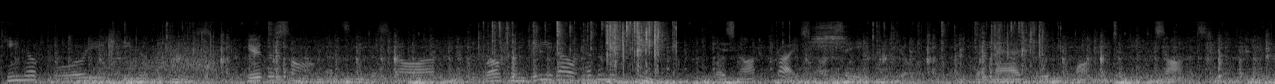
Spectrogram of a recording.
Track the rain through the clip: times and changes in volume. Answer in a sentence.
The rain can be heard from 0.0 to 12.7 s, at a steady volume.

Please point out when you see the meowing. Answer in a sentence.
You can hear the meowing from 1.0 to 2.4 s and from 7.2 to 8.6 s.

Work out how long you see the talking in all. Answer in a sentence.
You can hear the talking for 13 seconds altogether.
